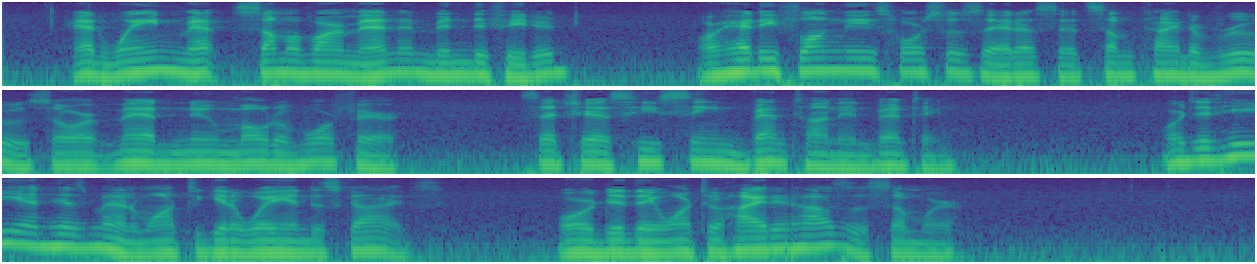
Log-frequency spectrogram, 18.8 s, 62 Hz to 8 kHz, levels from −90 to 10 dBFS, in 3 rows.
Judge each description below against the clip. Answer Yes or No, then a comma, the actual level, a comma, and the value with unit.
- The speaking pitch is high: No, low, 115 Hz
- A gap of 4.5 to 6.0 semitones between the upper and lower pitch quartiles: No, average, 4.0 semitones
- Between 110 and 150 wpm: No, average, 180 wpm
